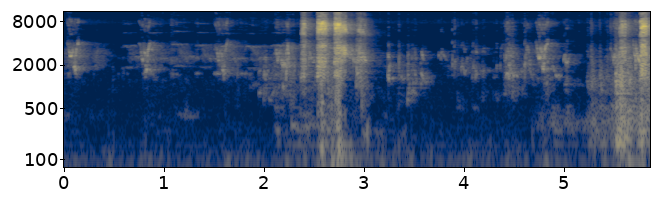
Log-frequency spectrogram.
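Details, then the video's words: Budgerigar chirping: soft scattered tweets build into loud, sharp, high-pitched chirps and squawky bursts, then quiet chatter, ending with another loud chirping outburst. "Beautiful Budgies Chirping Sounds | Budgies Parrots Chirping Sound"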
